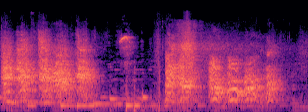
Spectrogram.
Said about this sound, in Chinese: 终于忍不住嚎出了声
